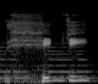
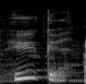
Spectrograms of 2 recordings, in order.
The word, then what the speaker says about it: hygge: It's that time of year to get cozy, or as the Danes say, higgy, hi-gigi. – It's pronounced hygge.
